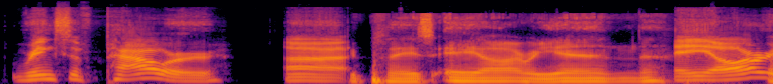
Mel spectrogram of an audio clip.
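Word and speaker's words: Eärien: She plays Arian, or how you Arian, not pronounce it, Aryan.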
